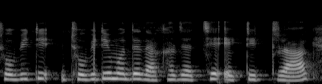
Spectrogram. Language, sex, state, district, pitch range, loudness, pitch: Bengali, female, West Bengal, Jalpaiguri, 215-250 Hz, -29 LUFS, 230 Hz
